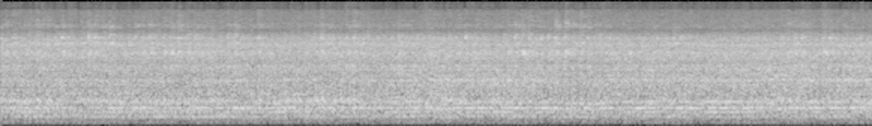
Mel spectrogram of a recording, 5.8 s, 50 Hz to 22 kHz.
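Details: Stihl/Husqvarna blower (BR700, BR420C or 125B), free non-runner after new Hipa carb kit: steady high-pitched two-stroke buzz at even speed, no surging or misfire; runs well out of the box, no carb adjustment.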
